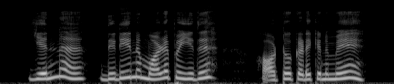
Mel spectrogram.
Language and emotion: Tamil, fearful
